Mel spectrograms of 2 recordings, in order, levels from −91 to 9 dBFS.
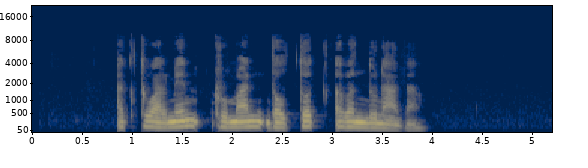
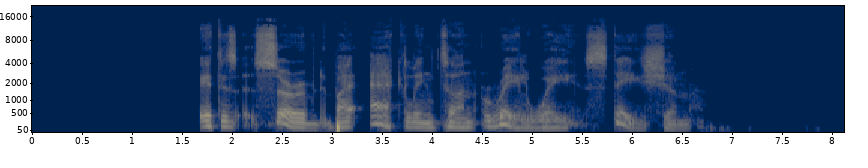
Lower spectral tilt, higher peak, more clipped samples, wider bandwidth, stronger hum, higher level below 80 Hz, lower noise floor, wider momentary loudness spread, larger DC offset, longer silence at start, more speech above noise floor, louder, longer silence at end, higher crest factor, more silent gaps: first, -7.5 dB/octave vs -4.5 dB/octave; about the same, -12 dBFS vs -14 dBFS; neither; second, 8.6 kHz vs 15.5 kHz; neither; about the same, -64 dBFS vs -60 dBFS; about the same, -78 dBFS vs -78 dBFS; about the same, 14 LU vs 12 LU; neither; second, 0.85 s vs 1.7 s; first, 51 dB vs 38 dB; first, -27 LUFS vs -40 LUFS; second, 1.3 s vs 1.55 s; second, 18 dB vs 28 dB; neither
